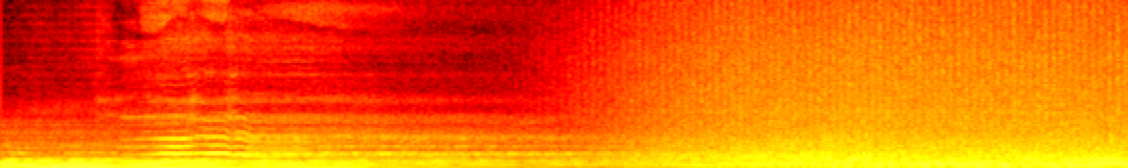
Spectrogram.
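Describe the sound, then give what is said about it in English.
A loud boat motor drones with a deep propeller-like hum as the boat travels through a swamp, steering around alligators, then swells into a broad, rushing roar as it keeps running steadily with no voices. “Anyone ever tell you you're a terrible boat driver?”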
